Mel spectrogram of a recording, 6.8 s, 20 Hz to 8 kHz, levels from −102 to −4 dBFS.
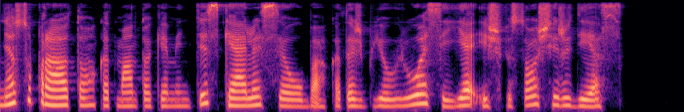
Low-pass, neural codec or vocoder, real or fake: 7.2 kHz; none; real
